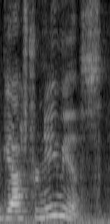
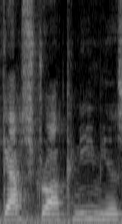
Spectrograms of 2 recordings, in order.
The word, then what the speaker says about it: gastrocnemius: the soleus here and then you have the gastrin amias some people will say gastrocnemius so they remember how to spell it so our teach every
